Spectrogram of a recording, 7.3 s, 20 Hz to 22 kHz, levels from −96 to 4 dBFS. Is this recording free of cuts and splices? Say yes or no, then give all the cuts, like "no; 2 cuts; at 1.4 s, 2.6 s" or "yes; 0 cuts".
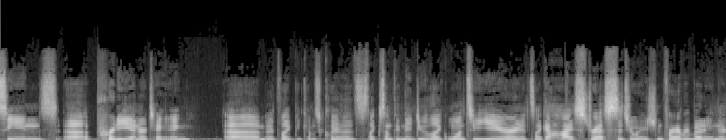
no; 1 cut; at 2.7 s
